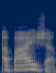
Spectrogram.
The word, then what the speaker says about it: Abijah: Abijah like Abide and then Abijah was king of Judah.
